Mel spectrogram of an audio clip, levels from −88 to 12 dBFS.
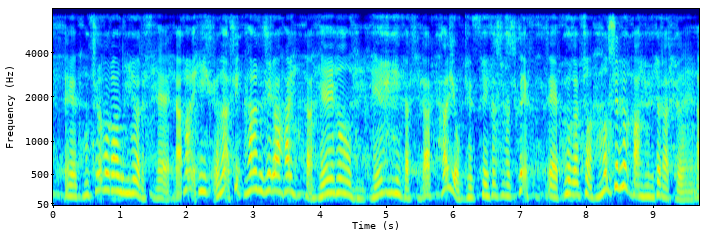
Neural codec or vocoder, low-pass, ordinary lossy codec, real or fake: autoencoder, 22.05 kHz, a latent of 192 numbers a frame, VITS, trained on one speaker; 7.2 kHz; none; fake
